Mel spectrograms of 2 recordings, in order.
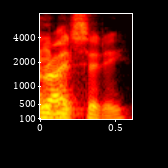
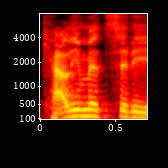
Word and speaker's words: Calumet City: Calumet City. Calumet City, Illinois.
